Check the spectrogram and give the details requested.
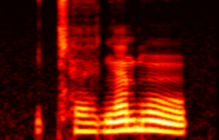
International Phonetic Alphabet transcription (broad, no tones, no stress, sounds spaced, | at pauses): cʰ ɛ̤ ɡ ɛ̃ b ũ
